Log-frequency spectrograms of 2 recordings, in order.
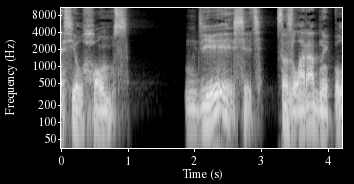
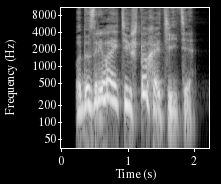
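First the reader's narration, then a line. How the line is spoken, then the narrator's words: Cheerful reply. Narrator (Russian): весело ответил Лейстрейд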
